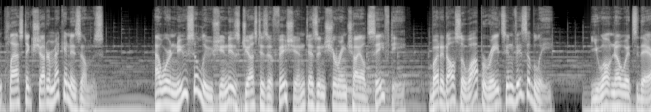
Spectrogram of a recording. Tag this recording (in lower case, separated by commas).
music, speech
